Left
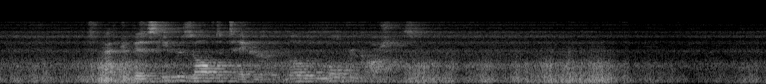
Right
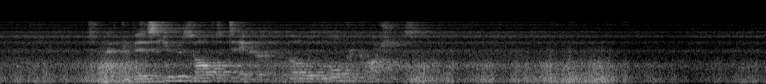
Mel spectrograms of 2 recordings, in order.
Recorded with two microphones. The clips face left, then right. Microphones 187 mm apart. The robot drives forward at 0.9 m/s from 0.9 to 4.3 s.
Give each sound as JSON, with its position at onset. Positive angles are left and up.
{"t": 1.0, "sound": "a man speaking", "side_deg": 75, "distance_m": 0.9}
